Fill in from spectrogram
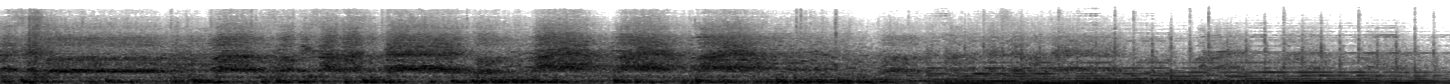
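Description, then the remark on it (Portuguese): A large stadium crowd of supporters of the Brazilian football club Bahia chants loudly and rhythmically, voices swelling in repeated pulses, then settling into a sustained, lower drone of massed singing toward the end. “Não é oficial, mas é sim uma instituição, uma instituição do futebol brasileiro, a torcida do Bahia.”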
